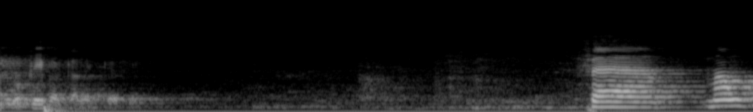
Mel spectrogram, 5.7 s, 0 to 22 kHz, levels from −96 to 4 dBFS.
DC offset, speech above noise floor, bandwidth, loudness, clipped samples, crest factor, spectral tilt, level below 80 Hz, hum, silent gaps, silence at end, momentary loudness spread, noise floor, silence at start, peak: 0.1%; 37 dB; 4.1 kHz; -34 LUFS; under 0.1%; 20 dB; -6 dB/octave; -58 dBFS; none; none; 0 s; 19 LU; -70 dBFS; 0 s; -18 dBFS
